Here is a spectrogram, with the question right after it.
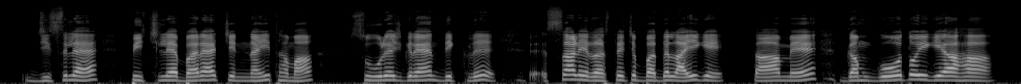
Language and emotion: Dogri, sad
